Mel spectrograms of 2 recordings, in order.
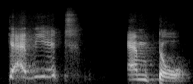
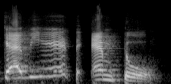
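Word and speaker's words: caveat emptor: तो हमारा next word है, इसको हम पढ़ेंगे कैविएट एम्प्टो। कैविएट एम्प्टो, देखिए इसका उच्चारण कैसे है, कैविएट एम्प्टो।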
